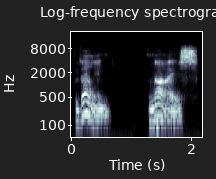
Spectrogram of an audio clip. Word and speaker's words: Van Nuys: How do you go about pronouncing it? Van. Nice.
